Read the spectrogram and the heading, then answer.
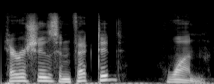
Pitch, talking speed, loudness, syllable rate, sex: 135 Hz, 85 wpm, -16 LUFS, 4.7 syllables/s, male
